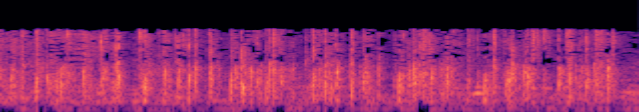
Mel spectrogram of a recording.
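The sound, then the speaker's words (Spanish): Audience applause for a comrade, a short burst of dense, rapid clapping that stays loud and steady from start to finish. “Un aplauso para el compa de Che Adelita.”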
